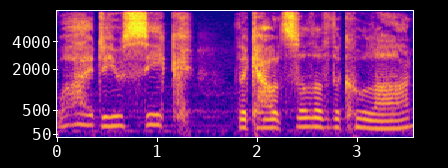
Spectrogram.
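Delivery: very soft, hushed, whispered voice. Game master voicing a figure that turns to the player, in a very whispery voice. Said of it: "in a very like whispery voice".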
